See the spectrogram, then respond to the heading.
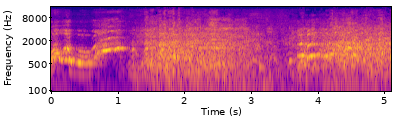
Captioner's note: audience laughs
